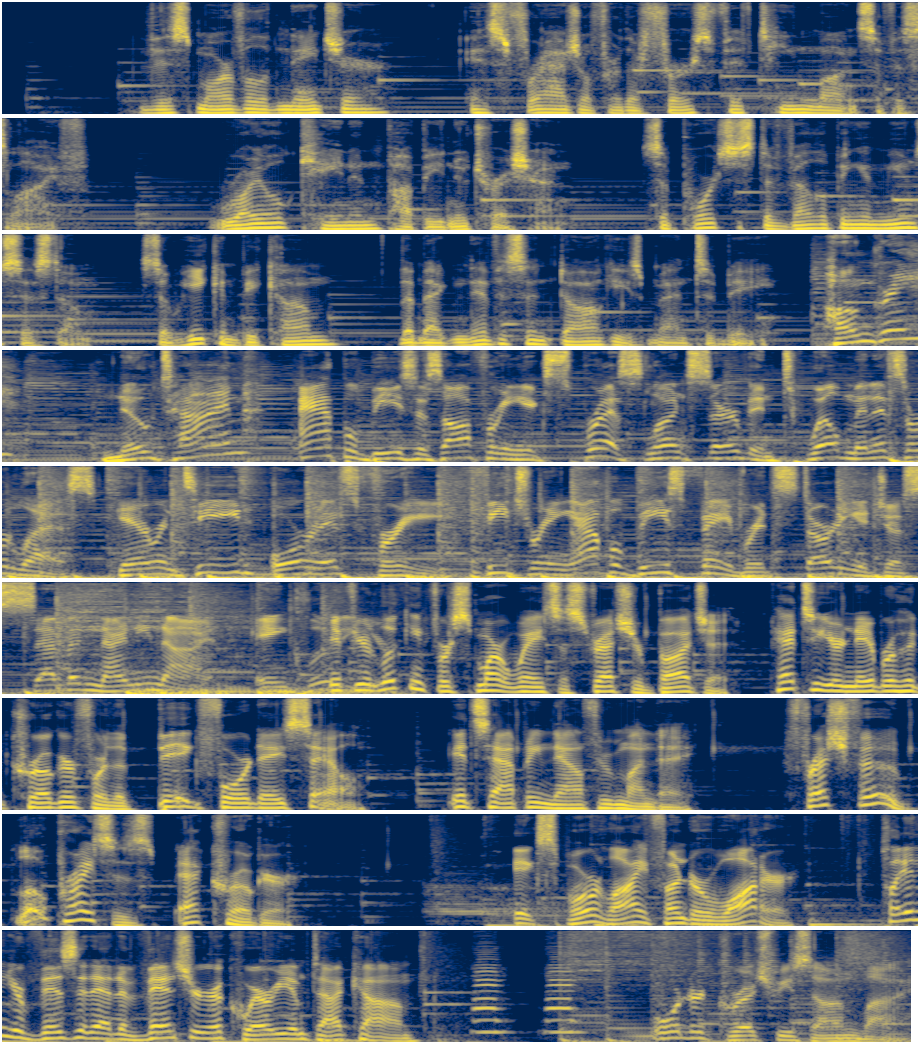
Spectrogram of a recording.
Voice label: Commercial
